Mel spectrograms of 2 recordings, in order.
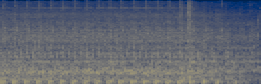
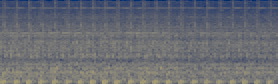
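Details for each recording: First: Honda Vario fuel-injected scooter that was stalling while riding, now with no shock when touched: regular, steady firing pulses at a brisk idle with no misses or stumbles; engine runs cleanly. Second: Honda Vario fuel-injected scooter that often stalls while riding: uneven, loping putter at about three beats a second that fades out as ignition drops through a faulty, leaking spark plug cap.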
